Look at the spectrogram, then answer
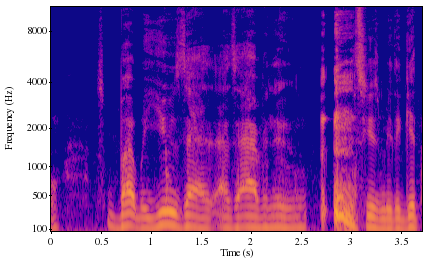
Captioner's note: clears throat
